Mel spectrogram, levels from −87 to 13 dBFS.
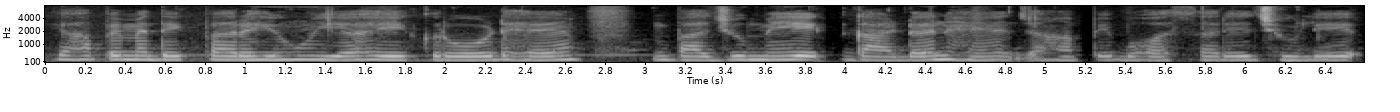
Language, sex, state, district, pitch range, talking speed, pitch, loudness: Hindi, female, Chhattisgarh, Raipur, 185-195 Hz, 190 wpm, 190 Hz, -22 LUFS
